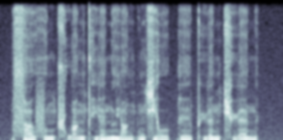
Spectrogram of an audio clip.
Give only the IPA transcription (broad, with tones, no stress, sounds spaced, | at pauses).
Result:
s ɑ˨˩ ʊ̯ f ʊ˧˥ ŋ ʈ͡ʂʰ w ɑ˥˩ ŋ t̪ʰ j ɛ˧˥ n l j ɑ˨˩ ŋ p ɤ˦ ŋ ɕ j o˧˥ ʊ̯ k e˧˥ ɪ̯ pʰ ɥ ɛ˥˧ n t͡ɕʰ ɥ ɛ˥˩ n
